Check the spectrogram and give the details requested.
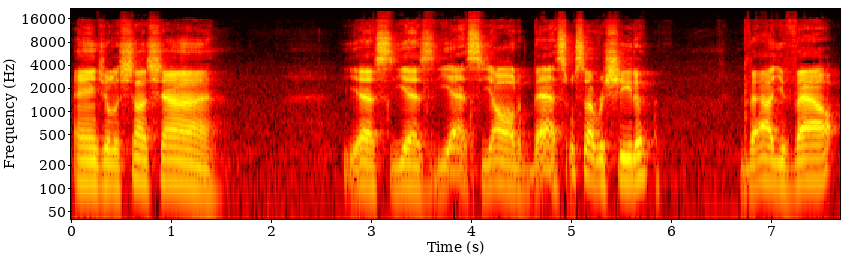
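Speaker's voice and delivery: normal talking voice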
